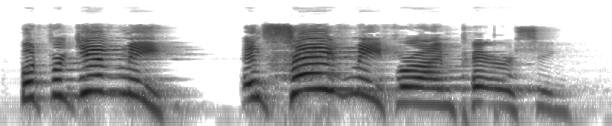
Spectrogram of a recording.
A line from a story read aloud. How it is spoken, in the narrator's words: cried Steinman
